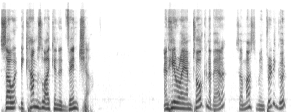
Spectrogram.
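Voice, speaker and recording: Sitting high and expressive, this man's brisk voice carries with no echo as he hosts a casual audio chat. He recounts personal anecdotes with emphasis and repetition for effect.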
